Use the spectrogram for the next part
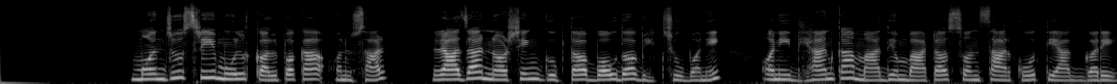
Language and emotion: Nepali, neutral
